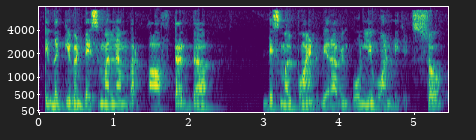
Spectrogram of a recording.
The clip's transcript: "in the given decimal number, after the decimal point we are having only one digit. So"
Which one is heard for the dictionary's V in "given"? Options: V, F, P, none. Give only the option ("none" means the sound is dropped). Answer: V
